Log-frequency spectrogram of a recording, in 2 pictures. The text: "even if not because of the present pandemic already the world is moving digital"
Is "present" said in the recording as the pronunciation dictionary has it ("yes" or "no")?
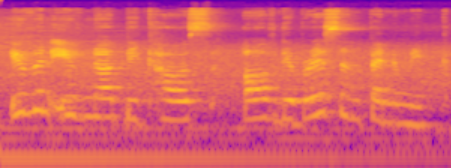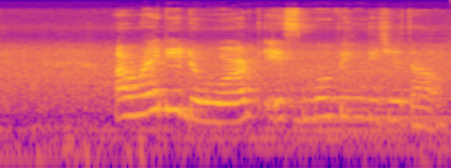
no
